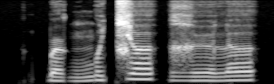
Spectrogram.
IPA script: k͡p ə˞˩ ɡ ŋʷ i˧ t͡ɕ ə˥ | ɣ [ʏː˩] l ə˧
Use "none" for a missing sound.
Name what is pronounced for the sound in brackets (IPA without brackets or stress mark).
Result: ʏː˩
